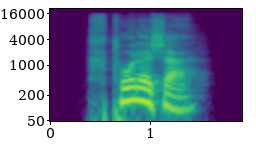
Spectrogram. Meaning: inflection of chthonisch: 1. strong/mixed nominative masculine singular 2. strong genitive/dative feminine singular 3. strong genitive plural
- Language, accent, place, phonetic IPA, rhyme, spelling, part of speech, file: German, Germany, Berlin, [ˈçtoːnɪʃɐ], -oːnɪʃɐ, chthonischer, adjective, De-chthonischer.ogg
